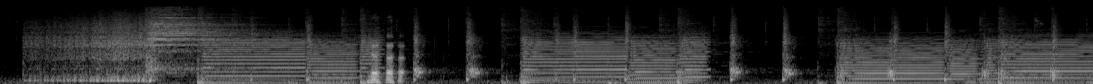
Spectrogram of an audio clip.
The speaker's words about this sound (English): this is all instrumental from his Battlefield Earth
